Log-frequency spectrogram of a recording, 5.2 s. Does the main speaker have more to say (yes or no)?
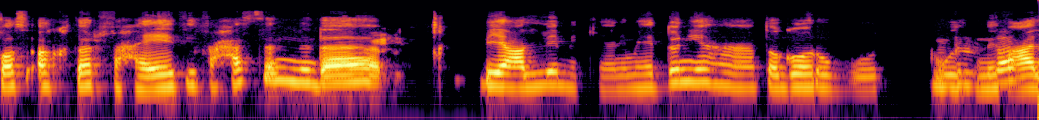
no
